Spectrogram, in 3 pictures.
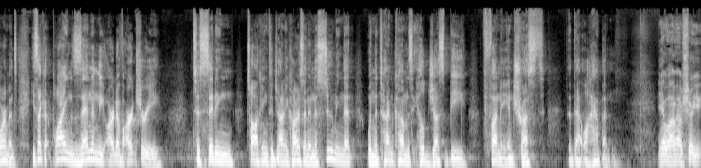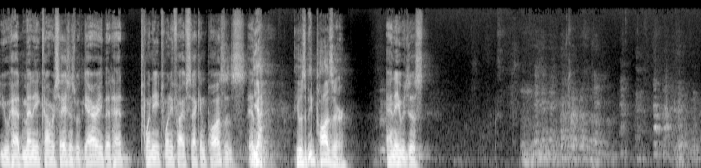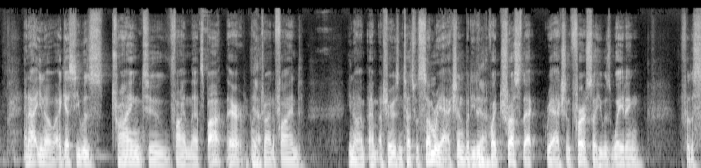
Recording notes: Sat down at a sold-out Murmrr Ballroom to share some heartfelt and hilarious stories, and to answer audience questions. Today’s show was recorded in Brooklyn. At Murmrr and Hook and Fade Studios.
